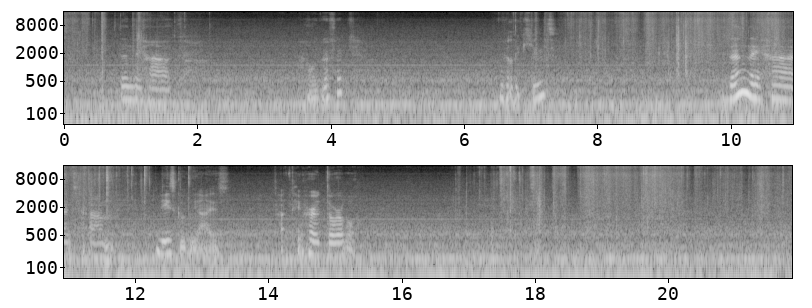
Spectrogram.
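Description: Plastic packaging crinkles as it is handled.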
